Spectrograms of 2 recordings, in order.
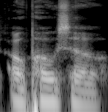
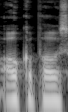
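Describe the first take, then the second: First: No K sound is heard in the name. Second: A K sound is heard in the name. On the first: The speaker calls it right. "the K is silent" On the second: The speaker calls it wrong. "I used to call him Okaposo all the time"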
